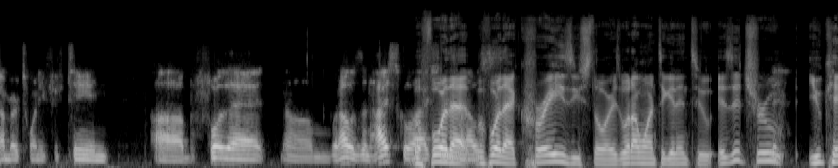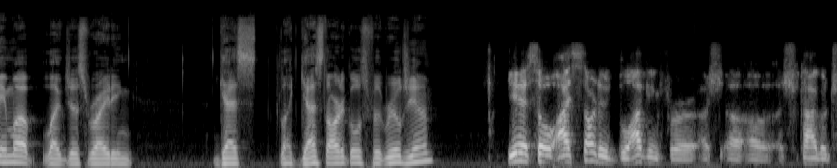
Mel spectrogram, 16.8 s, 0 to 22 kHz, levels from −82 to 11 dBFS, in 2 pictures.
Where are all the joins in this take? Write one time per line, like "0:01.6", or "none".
0:09.0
